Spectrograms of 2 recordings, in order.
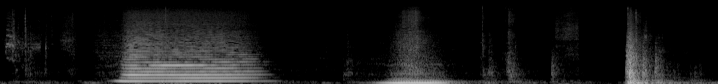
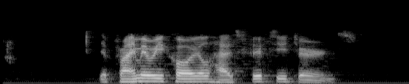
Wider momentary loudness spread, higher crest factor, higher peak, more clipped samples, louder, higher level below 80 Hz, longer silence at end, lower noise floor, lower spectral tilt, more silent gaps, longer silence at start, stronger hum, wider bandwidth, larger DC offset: first, 25 LU vs 16 LU; about the same, 20 dB vs 20 dB; second, -8 dBFS vs -2 dBFS; neither; second, -26 LUFS vs -19 LUFS; first, -32 dBFS vs -54 dBFS; second, 0.3 s vs 0.6 s; about the same, -61 dBFS vs -63 dBFS; second, -6.5 dB/octave vs -9 dB/octave; neither; second, 0.05 s vs 1 s; second, none vs 50 Hz at -50 dBFS; first, 16 kHz vs 5.2 kHz; neither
